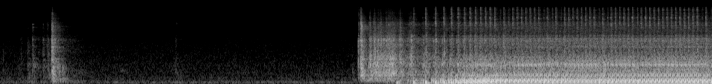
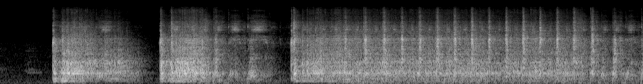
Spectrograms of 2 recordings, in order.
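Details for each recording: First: Toro Wheel Horse 1232XL hauler with 12.5 hp Briggs single, after Hipa carburetor kit install: engine catches and settles into strong, even thump at steady speed, no misfire; heavy exhaust smoke, likely flooded with gas. Normal running. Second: Toro Wheel Horse 1232XL with 12.5 hp Briggs single, spark plug removed before a carb kit install: starter spins in short bursts, then steadily at about one pulse a second, with hissing puffs as fuel blows out of the flooded cylinder.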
